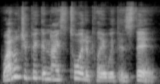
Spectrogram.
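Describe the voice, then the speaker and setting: A woman voicing a practical father in a storybook who gently reasons and coaxes. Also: fairly high pitch, expressive, normal speed, lightly acted. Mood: coaxing.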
